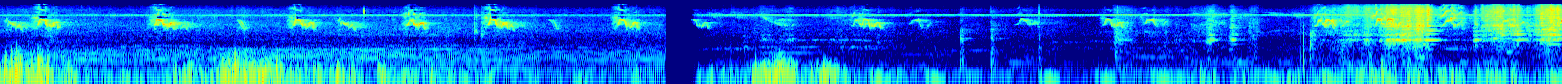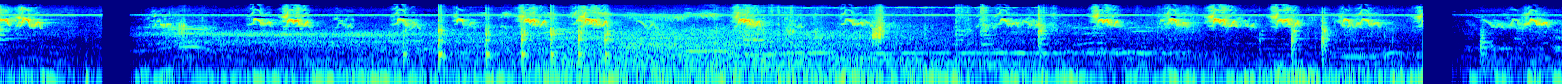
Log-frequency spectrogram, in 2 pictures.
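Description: Small birds chirping repeatedly, short high calls over and over, with a faint steady high-pitched tone beneath and a few scattered knocks and clicks.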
